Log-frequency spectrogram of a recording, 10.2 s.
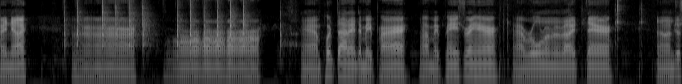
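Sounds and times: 
speech: 0:00.0 - 0:03.1, 0:04.5 - 0:10.2
dicing apples: 0:01.0 - 0:04.6.

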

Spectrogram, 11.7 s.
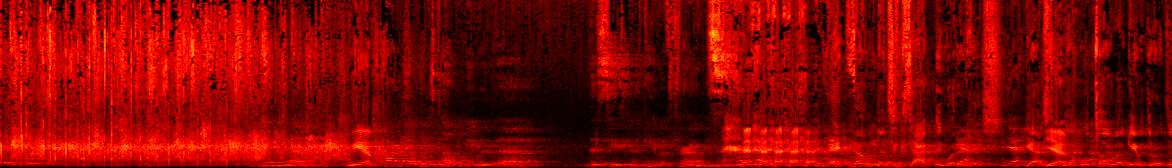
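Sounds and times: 
audience applause: 0:00.0 - 0:03.8
speech: 0:03.5 - 0:11.7
laughter: 0:07.2 - 0:09.3, 0:10.5 - 0:11.5.

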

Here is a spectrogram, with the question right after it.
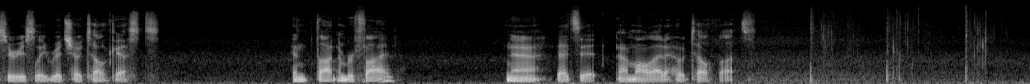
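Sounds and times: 
speech: 0:00.0 - 0:01.7, 0:02.9 - 0:04.0, 0:05.1 - 0:07.6
footsteps crunching on dusty gritty floor of a great ballroom: 0:08.0 - 0:10.2.

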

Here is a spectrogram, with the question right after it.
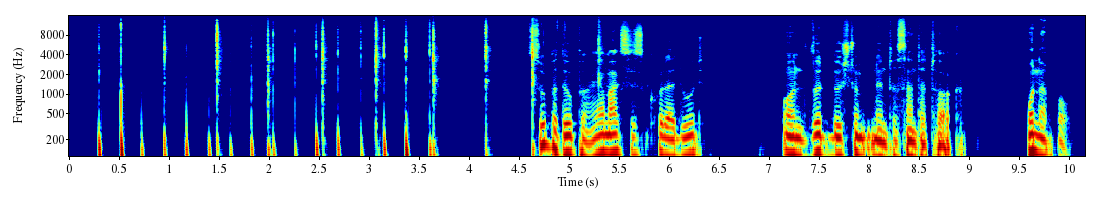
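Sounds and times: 
sparse applause by one or two people: 0:00.3 - 0:03.8
speech: 0:04.7 - 0:06.5, 0:07.2 - 0:10.1.

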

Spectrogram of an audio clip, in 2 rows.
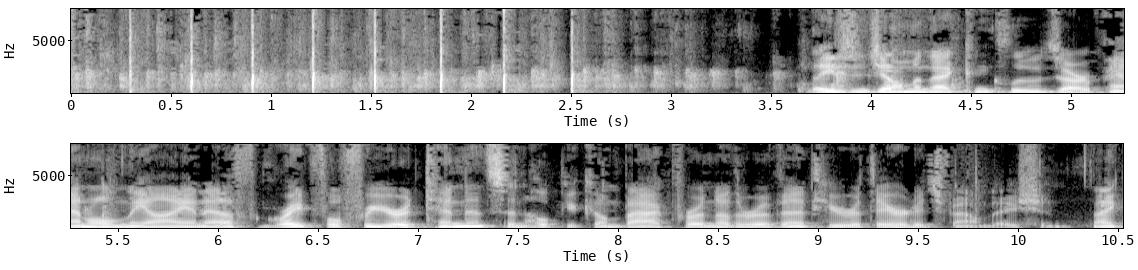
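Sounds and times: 
sharp evenly spaced claps: 0:00.0 - 0:04.2
speech: 0:03.7 - 0:10.5.

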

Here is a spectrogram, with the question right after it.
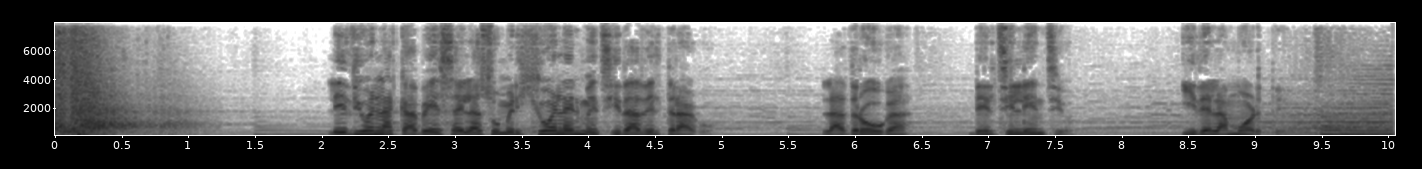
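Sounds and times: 
pistol gunshot: 0:00.0 - 0:01.3
speech: 0:02.1 - 0:05.0, 0:05.8 - 0:07.7, 0:08.5 - 0:09.9.

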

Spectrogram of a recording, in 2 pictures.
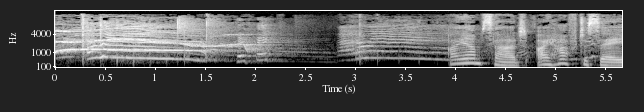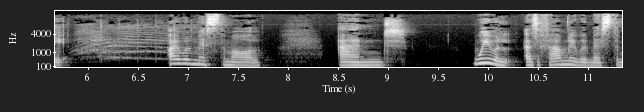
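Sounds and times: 
scattered clapping: 0:00.0 - 0:02.1
group of voices shouting hooray: 0:00.0 - 0:03.8
speech: 0:04.0 - 0:06.0, 0:06.8 - 0:07.8, 0:08.5 - 0:09.2, 0:09.8 - 0:11.3.

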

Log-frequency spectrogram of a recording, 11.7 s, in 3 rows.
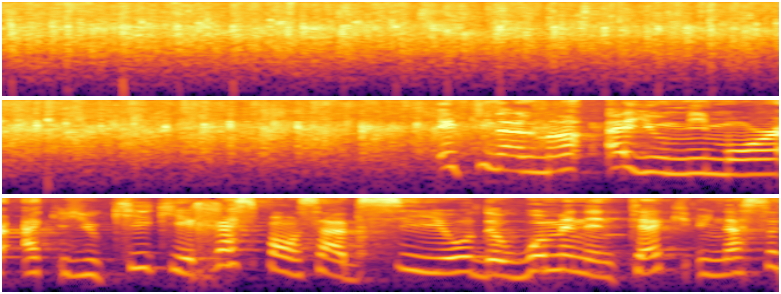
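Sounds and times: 
crowd applauding: 0:00.0 - 0:06.9
speech: 0:06.1 - 0:11.6.

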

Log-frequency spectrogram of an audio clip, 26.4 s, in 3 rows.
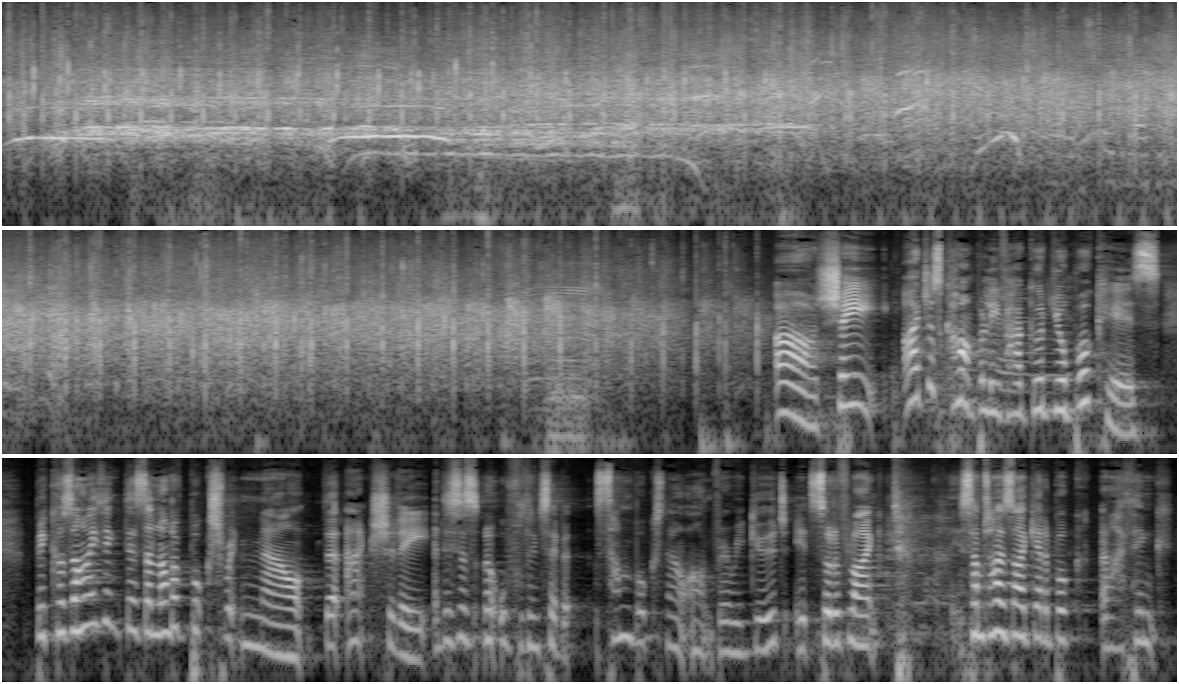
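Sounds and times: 
audience whooping: 0:00.0 - 0:09.3, 0:12.6 - 0:13.6
audience applauding as a guest is introduced: 0:00.0 - 0:14.9
speech: 0:14.9 - 0:26.4.

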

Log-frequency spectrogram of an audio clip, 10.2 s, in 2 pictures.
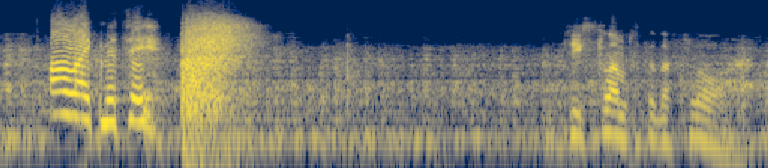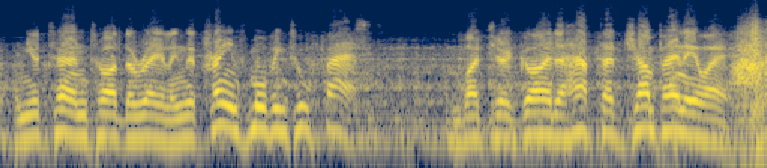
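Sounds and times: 
speech: 0:00.4 - 0:01.6, 0:03.8 - 0:10.2
32 automatic pistol gunshot: 0:01.2 - 0:01.7.

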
